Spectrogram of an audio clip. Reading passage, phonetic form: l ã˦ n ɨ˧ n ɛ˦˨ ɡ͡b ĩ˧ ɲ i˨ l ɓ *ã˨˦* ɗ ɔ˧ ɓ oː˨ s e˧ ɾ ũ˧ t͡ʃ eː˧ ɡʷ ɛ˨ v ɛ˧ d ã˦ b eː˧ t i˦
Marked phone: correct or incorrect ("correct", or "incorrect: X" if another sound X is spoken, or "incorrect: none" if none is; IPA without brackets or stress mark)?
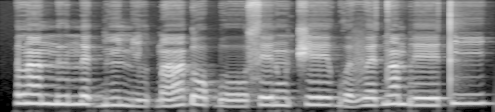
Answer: correct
